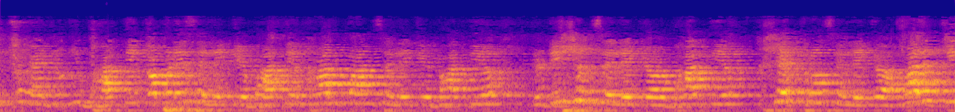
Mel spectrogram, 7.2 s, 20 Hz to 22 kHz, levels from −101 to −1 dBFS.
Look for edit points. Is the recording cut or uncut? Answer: uncut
